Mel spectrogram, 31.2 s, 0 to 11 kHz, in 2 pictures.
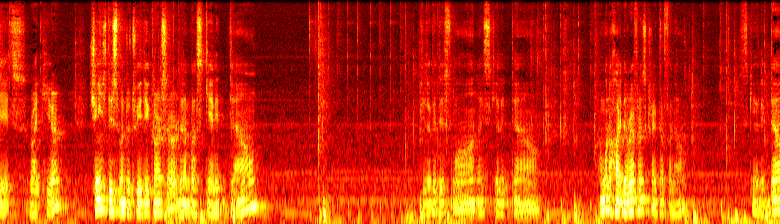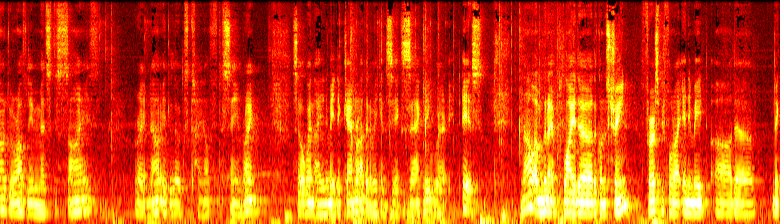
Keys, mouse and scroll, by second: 0.1-0.7 middle drag, 1.9-2.7 right drag, 3.3 shift+middle click, 3.9 s, 6.4 middle drag, 7.0 shift+middle click, 7.4 shift+middle drag, 7.9 shift+middle click, 8.4 shift+middle click, 8.8 s, 11.4-11.8 shift+middle drag, 14.1-14.4 shift+middle drag, 14.6 s, 18.4-20.4 drag, 20.4-20.9 right drag, 22.3 ctrl+middle click, 22.7 shift+middle click, 23.4 shift+middle drag, 23.8 ctrl+middle click, 24.1 shift+middle click, 24.4 middle click, 25.6 shift+middle click, 25.8 ctrl+z, 26.0 middle click, 26.4 ctrl+middle drag, 26.8 shift+middle click.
